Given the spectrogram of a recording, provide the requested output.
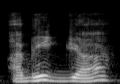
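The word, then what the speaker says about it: abhijjā: Don't confuse abhijja with avijja. Abhijja is spelled in Pali A, B, B as boy, H as Harry, A, J, J, abhijja. Avijja is spelled as A, V as Victor, I, J, J, A, avijja. Avijja with V is ignorance.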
